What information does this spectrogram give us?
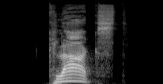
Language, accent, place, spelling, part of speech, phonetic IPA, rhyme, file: German, Germany, Berlin, klagst, verb, [klaːkst], -aːkst, De-klagst.ogg
- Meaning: second-person singular present of klagen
